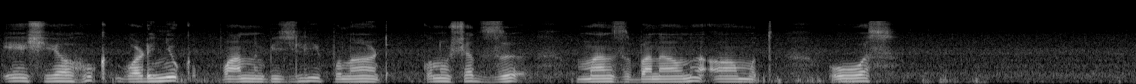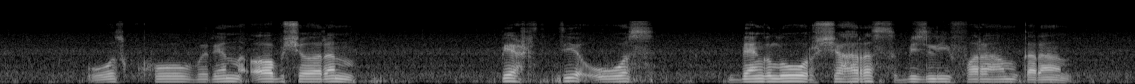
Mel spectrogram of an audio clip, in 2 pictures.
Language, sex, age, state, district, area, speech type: Kashmiri, male, 45-60, Jammu and Kashmir, Srinagar, urban, read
